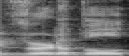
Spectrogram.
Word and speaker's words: vertebral: are animals that neither possess nor develop a vertebral column see the pronunciation vertebral yeah vertebral column uh commonly known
